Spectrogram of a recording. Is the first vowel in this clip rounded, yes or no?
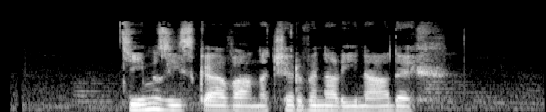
no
